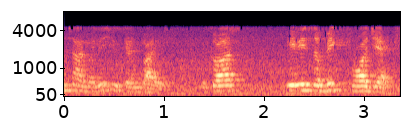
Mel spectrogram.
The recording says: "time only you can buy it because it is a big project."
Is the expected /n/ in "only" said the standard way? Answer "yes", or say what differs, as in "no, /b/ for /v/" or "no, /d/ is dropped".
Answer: no, /n/ is dropped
